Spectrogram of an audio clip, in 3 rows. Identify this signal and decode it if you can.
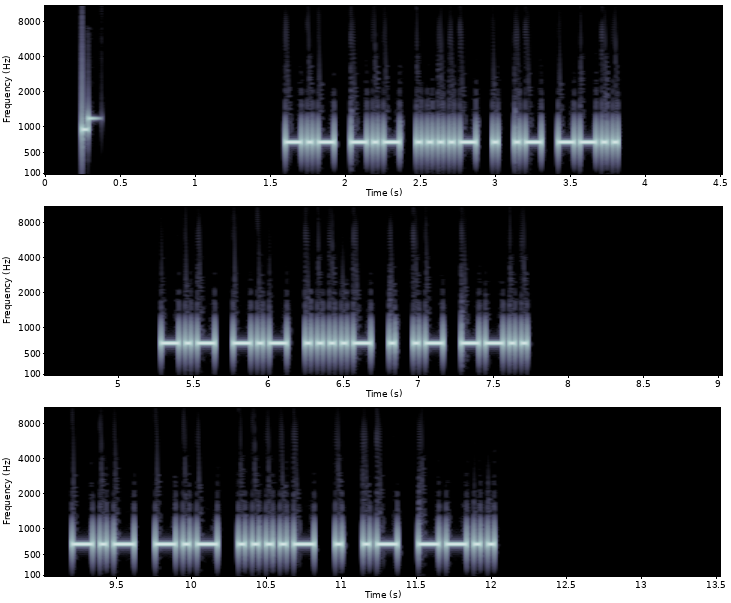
Morse code, heard as a keyed tone, about 30 wpm, 700 Hz. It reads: KK4EAZ KK4EAZ KK4EAZ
